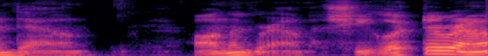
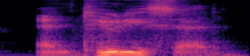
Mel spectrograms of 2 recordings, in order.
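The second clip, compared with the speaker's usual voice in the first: ordinary delivery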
